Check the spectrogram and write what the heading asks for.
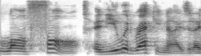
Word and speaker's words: L'Enfant: Okay, so it's L'Enfant. So it's L apostrophe E N F A N T. So the baby in French, in La Francais. L'Enfant poster. – L'Enfant.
